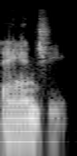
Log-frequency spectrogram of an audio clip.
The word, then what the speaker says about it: Ange: So well, your last name, Ange, So it's really, we pronounce it Angie.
